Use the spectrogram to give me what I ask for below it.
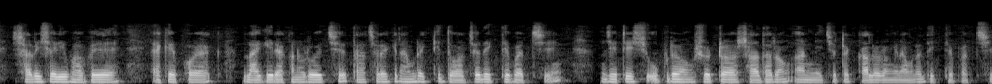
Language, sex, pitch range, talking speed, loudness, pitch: Odia, male, 105-120 Hz, 185 wpm, -18 LUFS, 115 Hz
